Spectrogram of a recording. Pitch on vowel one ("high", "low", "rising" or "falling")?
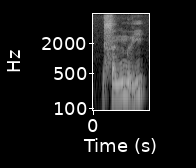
rising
